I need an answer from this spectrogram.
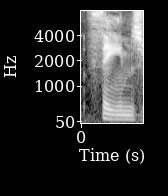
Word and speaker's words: Thames: They have a Thames River, and universally they pronounce it Thames. So we're supposed to really say Thames? We shouldn't feel so bad about for me. being Baltimoreans and that we're doing it wrong. It's just when we won the War of Independence, we started pronouncing things as they looked.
